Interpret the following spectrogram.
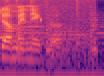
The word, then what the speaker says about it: Dominica: nature you know you could get everything from Dominica we are Dominica live yeah we love Dominica I hope you love it as well thank you we call it Dominica we call it Dominica it's called Dominica call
